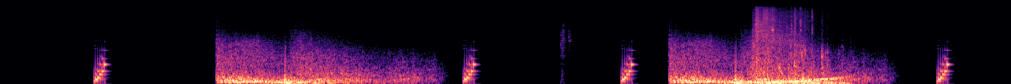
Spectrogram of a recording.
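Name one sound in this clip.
Short game clicks sound now and then.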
